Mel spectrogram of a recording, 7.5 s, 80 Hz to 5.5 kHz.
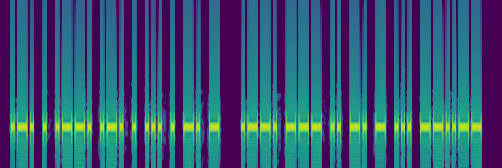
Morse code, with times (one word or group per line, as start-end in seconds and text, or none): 0.2-3.3 REPRESENT
3.6-7.2 POINTS,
